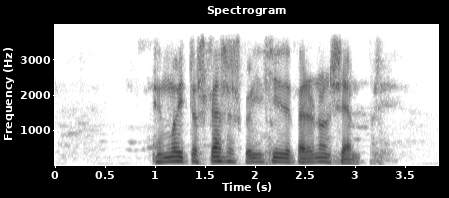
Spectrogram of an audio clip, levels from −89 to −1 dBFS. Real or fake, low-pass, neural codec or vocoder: fake; 3.6 kHz; codec, 44.1 kHz, 7.8 kbps, DAC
